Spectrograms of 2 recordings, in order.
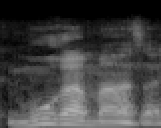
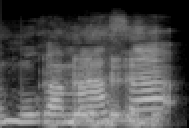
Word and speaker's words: Muramasa: Von, wir reden gerade über äh, Muramasa. Ich habe es gerade falsch ausgesprochen. – Genau, Muramasa.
